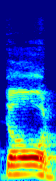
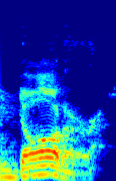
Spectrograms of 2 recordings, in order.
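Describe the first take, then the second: First: It is said in a British accent. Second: It is said in an American accent. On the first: The phone does not understand it. "if I say it in my normal British accent" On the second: The phone understands it. "I actually have to say"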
